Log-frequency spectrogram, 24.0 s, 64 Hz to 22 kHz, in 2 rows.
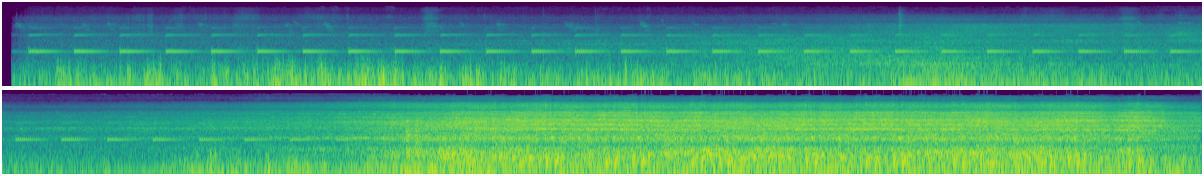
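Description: Japanese level-crossing warning bell ringing in an even kan-kan, about two strikes a second. About sixteen seconds in, a JR West 223 series electric train passes, its loud rush of wheels and motors drowning the bell until it fades near the end.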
